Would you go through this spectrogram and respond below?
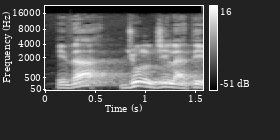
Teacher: Begitu juga di Sunda biasanya zai menjadi ja ya. Idza juljilati misalnya di Indonesia, di Sunda.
